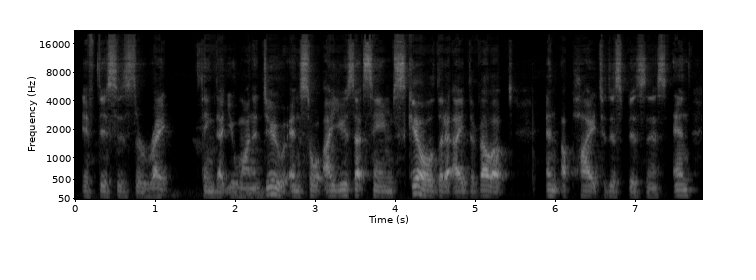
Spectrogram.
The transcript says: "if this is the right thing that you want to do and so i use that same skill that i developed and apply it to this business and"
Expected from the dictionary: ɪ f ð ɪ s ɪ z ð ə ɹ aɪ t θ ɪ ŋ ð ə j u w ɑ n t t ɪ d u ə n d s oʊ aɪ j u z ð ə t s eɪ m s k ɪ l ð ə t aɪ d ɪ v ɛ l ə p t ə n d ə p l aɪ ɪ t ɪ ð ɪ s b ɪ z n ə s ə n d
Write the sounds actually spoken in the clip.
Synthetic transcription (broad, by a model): ɪ f ð ɪ s ɪ z ð ə ɹ aɪ t θ ɪ ŋ ð ə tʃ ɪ w ɑ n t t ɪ d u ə n s oʊ aɪ j u z ð ə t s eɪ m s k ɪ l ð ə t aɪ d ɪ v ɛ l ə p t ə n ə p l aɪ ɪ t ɪ ð ɪ s b ɪ z n ə s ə n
